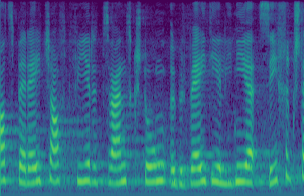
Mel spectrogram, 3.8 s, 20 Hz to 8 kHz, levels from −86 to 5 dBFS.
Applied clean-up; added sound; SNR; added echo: none; none; none; none.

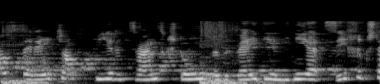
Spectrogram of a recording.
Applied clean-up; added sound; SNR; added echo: classical method WPE with log-MMSE.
